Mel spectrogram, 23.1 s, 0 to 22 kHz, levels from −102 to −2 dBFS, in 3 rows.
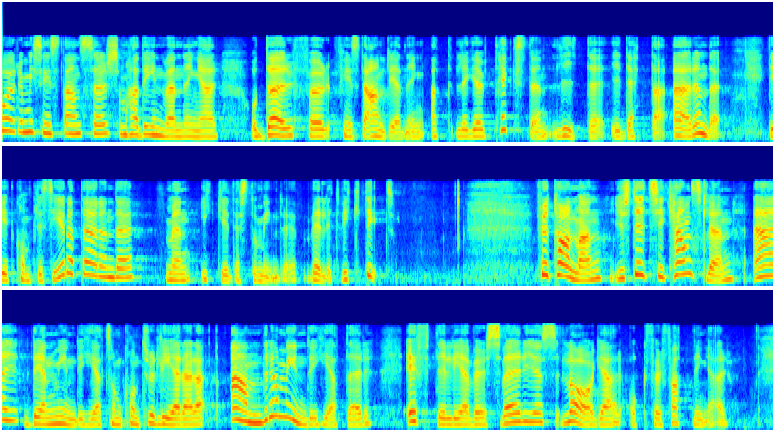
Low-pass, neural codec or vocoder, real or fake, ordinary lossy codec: none; codec, 16 kHz, 8 kbps, FunCodec, trained on Chinese and English, 25 frames a second; fake; none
